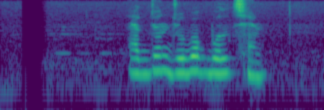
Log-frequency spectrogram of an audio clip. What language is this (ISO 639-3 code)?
ben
